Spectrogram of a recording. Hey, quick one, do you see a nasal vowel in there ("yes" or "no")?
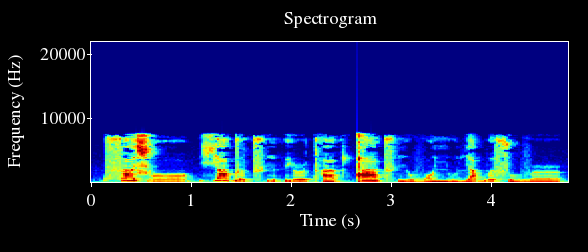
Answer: no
